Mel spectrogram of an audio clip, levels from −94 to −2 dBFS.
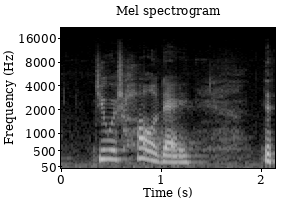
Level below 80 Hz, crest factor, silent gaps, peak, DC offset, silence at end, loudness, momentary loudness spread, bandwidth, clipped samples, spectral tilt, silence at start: -62 dBFS; 16 dB; none; -16 dBFS; under 0.1%; 0 s; -32 LUFS; 19 LU; 15 kHz; under 0.1%; -6 dB/octave; 0.3 s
